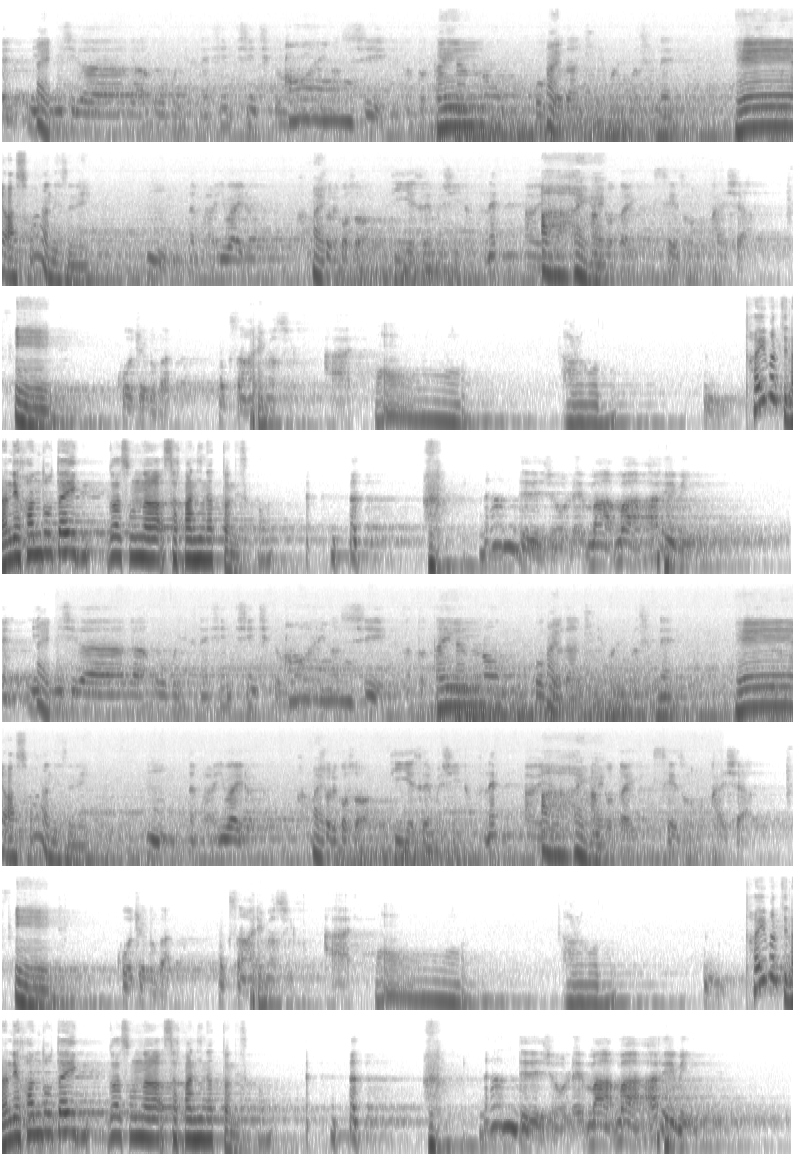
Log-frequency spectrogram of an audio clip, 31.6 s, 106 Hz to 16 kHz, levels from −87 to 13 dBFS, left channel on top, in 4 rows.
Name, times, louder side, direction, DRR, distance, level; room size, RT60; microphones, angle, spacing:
voice 1, 0.0-5.0 5.3-6.7 7.7-8.1 9.4-10.5 10.9-15.4 17.0-17.5 18.0-18.8 19.0-19.3 22.8-23.1 27.0-27.4 28.5-30.7, right 3 dB, 80° right, 8 dB, 1.1 m, -37 dB
sound 1, 0.5-15.1, right 1 dB, 35° right, 0.9 m, -39 dB
voice 2, 2.8-3.5 4.4-4.8 5.5-5.6 7.3-8.8 11.0-11.2 13.3-14.0 16.0-16.4 18.4-18.5 19.6-20.4 21.4-22.0 23.3-26.4 28.0-28.2, left 2 dB, 15° left, 11 dB, 0.4 m, -28 dB
27.0 x 25.5 x 4.1 m, 3.0 s
head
